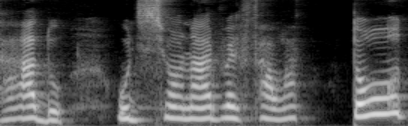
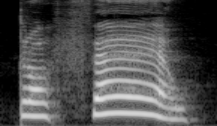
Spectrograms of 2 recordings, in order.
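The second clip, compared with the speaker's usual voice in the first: "Troféu" slow and loud, high long FÉU; stretched stressed syllable; 5 semitones higher, 5 dB louder, much slower than usual. Shown as a demonstration. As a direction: call out "Troféu", holding FÉU. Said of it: "Qual que eu demorei mais falar".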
